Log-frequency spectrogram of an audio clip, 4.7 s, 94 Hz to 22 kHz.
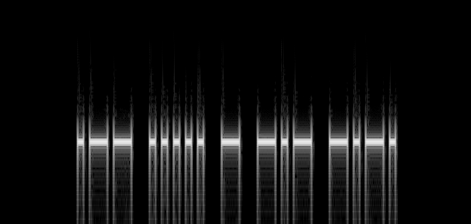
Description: Morse code, heard as a keyed tone, about 20 wpm, 700 Hz. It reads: W5TKC
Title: USA Call Signs - 5 Characters - 3x Character Spacing - 20wpm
